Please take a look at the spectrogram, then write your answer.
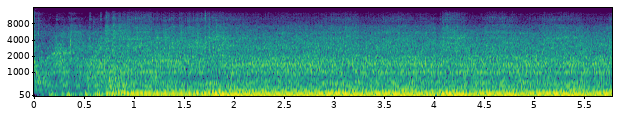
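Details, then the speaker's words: Small single-cylinder pressure washer engine, formerly non-running, after carburetor work, idling without its air filter fitted; sounds better but speed still hunts slightly up and down, a mild idle surge. "Well, it certainly sounds better. All right, so from here, it still sounds like it's surging just a little bit at idle, but I want to put the air filter on first before we do anything else."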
